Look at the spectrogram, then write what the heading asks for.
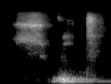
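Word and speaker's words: suite: it with me everybody sweet okay this particular sweet is not spelled s-w-e-e-d it is spelt s-u-i-t-e and it is part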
